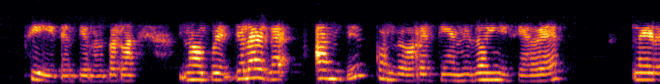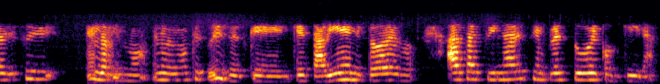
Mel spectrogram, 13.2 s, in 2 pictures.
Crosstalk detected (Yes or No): No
